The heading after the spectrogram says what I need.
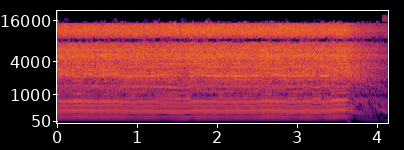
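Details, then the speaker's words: Stihl MS661c chainsaw rebuilt with a forged Wiseco piston, first tank on 40:1 mix, 32-inch bar in soggy poplar: steady high buzz holding pitch through the cut, dipping slightly under load, winding down cleanly; cuts nicely, though some bogging was noticed. "right, first impressions. I believe that does pretty nicely."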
